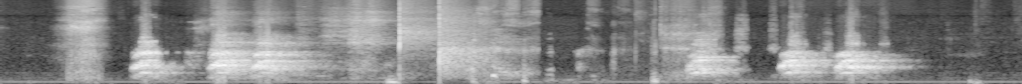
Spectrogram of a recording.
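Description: A pet dog barks in a few short yips and bow-wows close by, scattered between bursts of talk from a person in the room.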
